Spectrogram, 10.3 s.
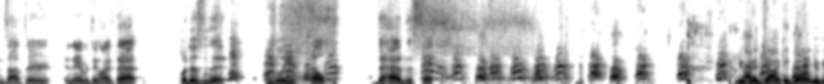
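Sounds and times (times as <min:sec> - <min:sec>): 
speech: 0:00.0 - 0:05.6, 0:09.2 - 0:10.3
dogs barking: 0:02.8 - 0:04.3, 0:05.3 - 0:10.3.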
